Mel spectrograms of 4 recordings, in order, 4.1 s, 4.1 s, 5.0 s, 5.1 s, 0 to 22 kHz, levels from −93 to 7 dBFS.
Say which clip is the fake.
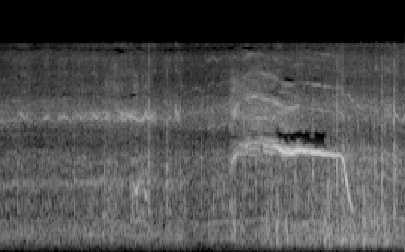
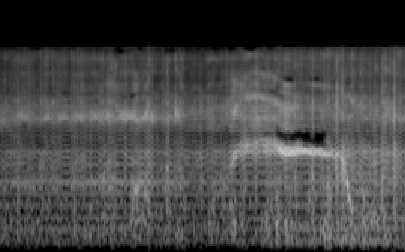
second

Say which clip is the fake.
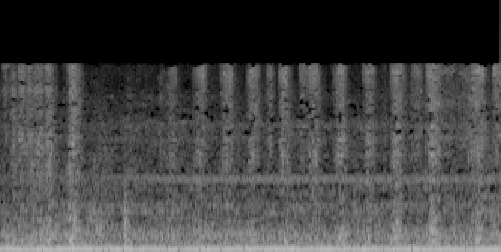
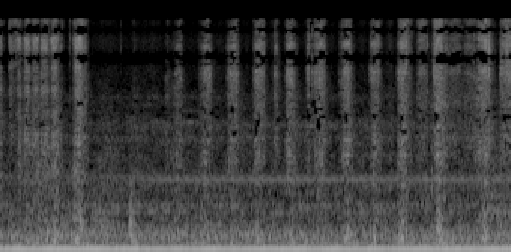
first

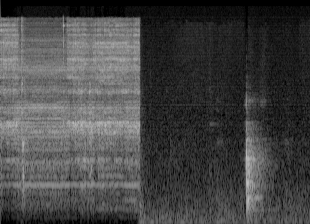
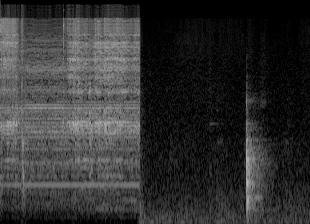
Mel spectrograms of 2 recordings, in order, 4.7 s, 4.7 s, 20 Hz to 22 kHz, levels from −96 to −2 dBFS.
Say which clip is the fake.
first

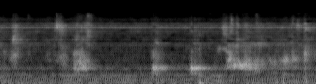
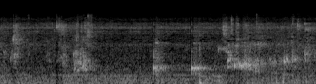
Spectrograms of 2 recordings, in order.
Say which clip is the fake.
first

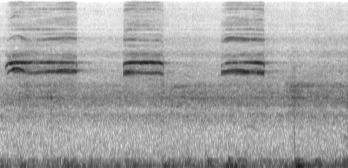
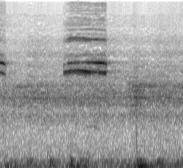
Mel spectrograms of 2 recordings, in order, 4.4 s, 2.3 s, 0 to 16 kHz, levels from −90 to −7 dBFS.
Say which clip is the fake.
first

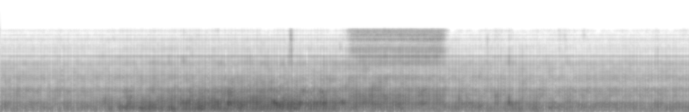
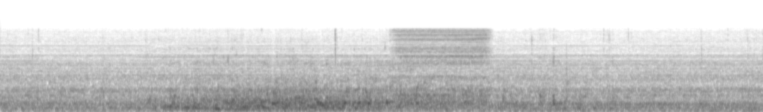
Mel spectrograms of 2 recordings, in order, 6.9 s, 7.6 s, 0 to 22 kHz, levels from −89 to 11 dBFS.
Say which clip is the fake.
first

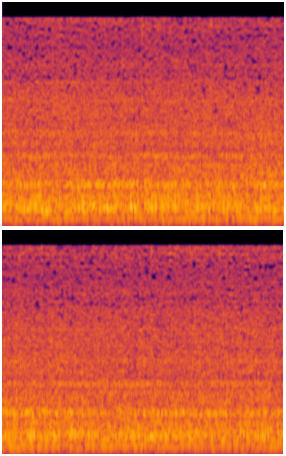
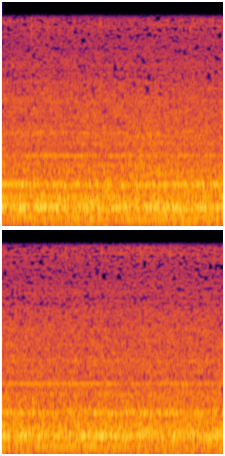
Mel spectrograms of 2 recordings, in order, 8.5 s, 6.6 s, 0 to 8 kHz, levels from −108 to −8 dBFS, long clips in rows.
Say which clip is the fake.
first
